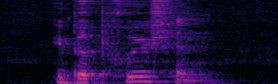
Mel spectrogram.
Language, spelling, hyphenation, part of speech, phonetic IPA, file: German, überprüfen, über‧prü‧fen, verb, [yːbɐˈpʁyːfn̩], De-überprüfen.ogg
- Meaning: to check, to verify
